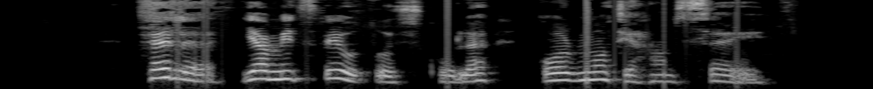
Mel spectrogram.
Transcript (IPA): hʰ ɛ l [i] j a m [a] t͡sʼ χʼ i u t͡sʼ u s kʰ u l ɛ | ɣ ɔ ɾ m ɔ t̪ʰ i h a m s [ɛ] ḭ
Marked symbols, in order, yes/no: no, no, yes

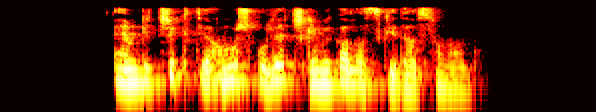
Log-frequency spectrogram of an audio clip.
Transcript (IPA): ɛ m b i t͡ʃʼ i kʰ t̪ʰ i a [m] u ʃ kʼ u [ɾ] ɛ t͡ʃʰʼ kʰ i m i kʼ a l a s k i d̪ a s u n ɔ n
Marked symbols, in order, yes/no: yes, no

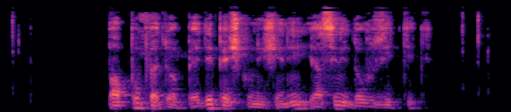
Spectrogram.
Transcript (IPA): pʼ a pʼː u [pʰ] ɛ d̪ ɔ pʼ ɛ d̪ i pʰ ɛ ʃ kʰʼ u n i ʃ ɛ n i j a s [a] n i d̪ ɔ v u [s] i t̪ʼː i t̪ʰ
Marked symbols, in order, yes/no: yes, no, no

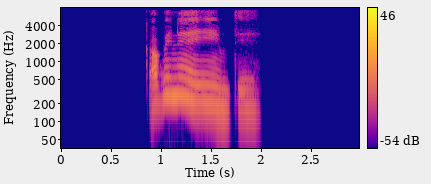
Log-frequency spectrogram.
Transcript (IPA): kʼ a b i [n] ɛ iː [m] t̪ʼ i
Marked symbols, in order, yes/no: yes, yes

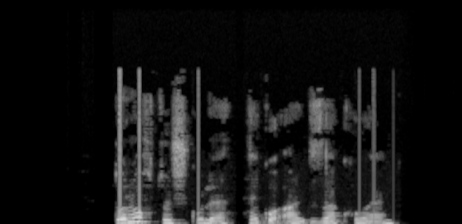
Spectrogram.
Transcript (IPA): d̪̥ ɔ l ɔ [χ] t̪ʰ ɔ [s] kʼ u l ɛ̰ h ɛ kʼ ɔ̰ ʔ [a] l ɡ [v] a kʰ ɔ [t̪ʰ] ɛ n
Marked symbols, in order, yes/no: yes, no, yes, no, no

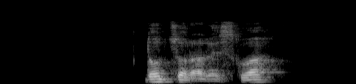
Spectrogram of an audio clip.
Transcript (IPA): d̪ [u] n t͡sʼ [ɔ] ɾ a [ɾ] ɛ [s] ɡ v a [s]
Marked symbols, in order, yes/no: no, yes, yes, yes, no

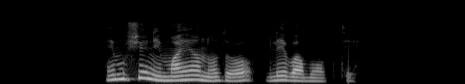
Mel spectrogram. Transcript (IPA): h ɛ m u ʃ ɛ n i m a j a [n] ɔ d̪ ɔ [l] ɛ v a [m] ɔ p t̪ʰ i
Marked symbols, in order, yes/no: yes, yes, yes

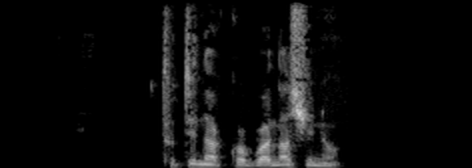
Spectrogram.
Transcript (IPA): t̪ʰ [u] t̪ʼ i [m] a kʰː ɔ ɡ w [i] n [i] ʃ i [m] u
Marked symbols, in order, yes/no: yes, no, no, no, no

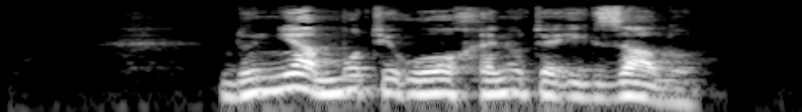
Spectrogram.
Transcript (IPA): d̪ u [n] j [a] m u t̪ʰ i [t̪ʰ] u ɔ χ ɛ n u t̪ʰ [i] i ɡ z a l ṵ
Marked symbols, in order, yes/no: yes, yes, no, no

